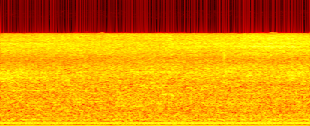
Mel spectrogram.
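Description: ALCO diesel locomotive engine running steadily, a deep, even drone heard from on board as the locomotive creeps towards the coach to be coupled.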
